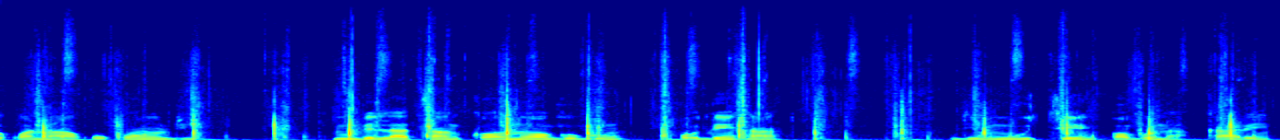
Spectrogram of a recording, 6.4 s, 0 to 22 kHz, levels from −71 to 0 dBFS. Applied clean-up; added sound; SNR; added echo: none; Run; 1 dB; none.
